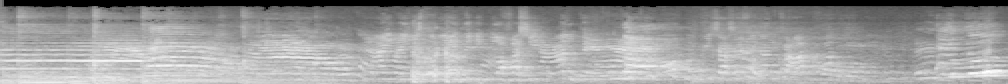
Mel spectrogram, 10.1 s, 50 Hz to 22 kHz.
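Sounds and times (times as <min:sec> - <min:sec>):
brass music cue: 0:00.0 - 0:03.2
people imitating cat meows: 0:00.0 - 0:03.7.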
